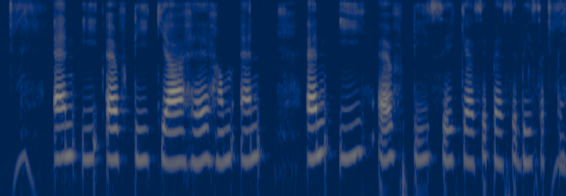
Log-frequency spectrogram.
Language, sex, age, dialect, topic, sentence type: Hindi, female, 25-30, Garhwali, banking, question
